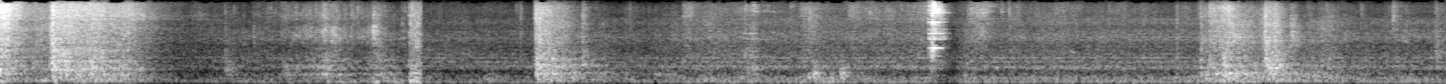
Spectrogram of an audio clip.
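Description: Scrap metal being unloaded from a trailer by hand: sheet-metal pieces scraped and dragged across the deck and dropped, giving a run of clanks and knocks, with one sharp ringing metal hit about seven seconds in. A low steady rumble runs underneath.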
